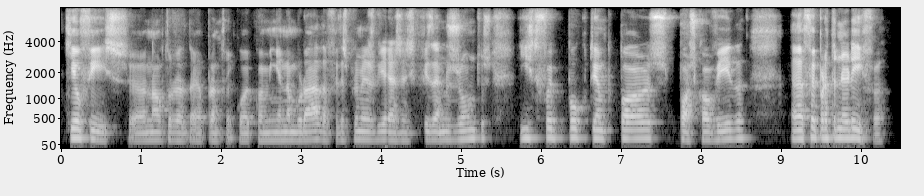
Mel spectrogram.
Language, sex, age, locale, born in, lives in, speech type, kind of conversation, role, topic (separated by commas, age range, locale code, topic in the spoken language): Portuguese, male, 25-29, pt-PT, Portugal, Portugal, conversation, unstructured, none, O que faz uma viagem ser realmente inesquecível para você?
